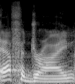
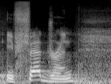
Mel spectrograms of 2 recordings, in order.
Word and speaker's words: ephedrine: of people pronounce it ephedrine but if you remember your grammar if you have an e at the end of the word with a consonant in front of that and then a vowel you pronounce it f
